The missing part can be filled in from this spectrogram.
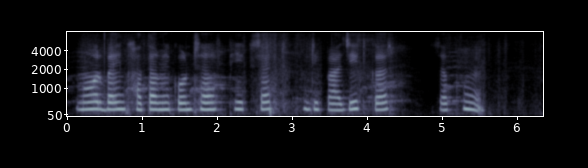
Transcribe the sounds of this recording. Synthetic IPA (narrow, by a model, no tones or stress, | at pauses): moːɾbɛ̃ːŋkʰːaːt̪amẽkoːnsapʰiːkseʈɖɪpaːd͡ʒɪʈkəɾ | səkũ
